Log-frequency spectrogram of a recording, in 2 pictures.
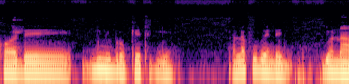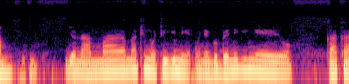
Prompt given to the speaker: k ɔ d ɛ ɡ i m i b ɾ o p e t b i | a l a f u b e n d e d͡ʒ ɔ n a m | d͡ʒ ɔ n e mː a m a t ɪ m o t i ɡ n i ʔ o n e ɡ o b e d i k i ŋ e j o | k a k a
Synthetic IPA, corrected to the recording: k ɔ d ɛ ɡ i m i b ɾ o k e t ɡ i | a l a f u b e n d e d͡ʒ ɔ n a m | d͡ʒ ɔ n a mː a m a t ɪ m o t i ɡ n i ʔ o n e ɡ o b e n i ɡ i ŋ e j o | k a k a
